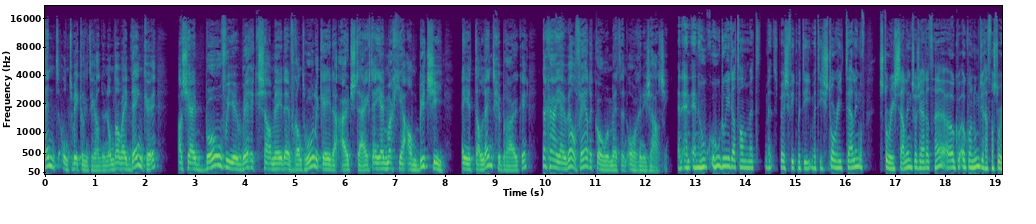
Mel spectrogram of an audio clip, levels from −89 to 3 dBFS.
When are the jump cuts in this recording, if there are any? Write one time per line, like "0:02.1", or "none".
none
